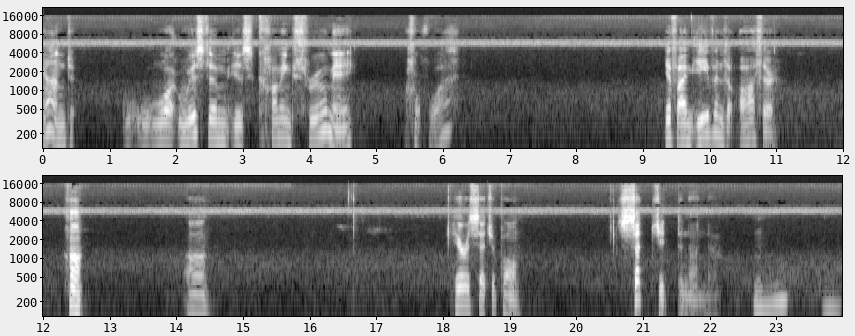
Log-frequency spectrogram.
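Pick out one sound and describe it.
An elderly man speaks calmly and close to the microphone, with long pauses.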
